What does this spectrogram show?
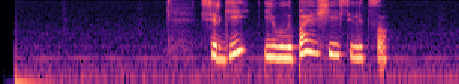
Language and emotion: Russian, positive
